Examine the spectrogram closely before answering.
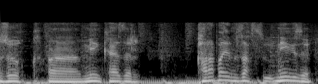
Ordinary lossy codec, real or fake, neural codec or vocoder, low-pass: MP3, 64 kbps; real; none; 7.2 kHz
